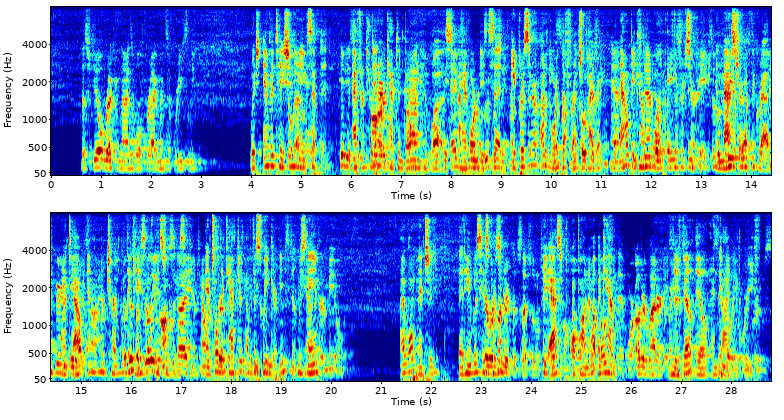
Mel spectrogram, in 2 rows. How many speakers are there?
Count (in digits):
2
